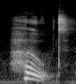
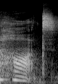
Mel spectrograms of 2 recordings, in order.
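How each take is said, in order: First: The vowel is an 'oh' sound, like coat. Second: The vowel is an 'ah' sound, like caught. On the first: The speaker calls it wrong. "it should be H O A T, like coat" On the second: The speaker calls it right. "A U to me is an ah sound, like caught"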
